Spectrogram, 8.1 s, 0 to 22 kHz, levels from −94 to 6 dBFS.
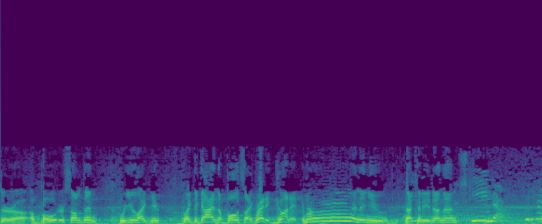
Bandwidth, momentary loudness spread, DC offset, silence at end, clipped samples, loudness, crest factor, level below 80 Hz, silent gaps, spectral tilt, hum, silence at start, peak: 6.8 kHz; 6 LU; under 0.1%; 0 s; under 0.1%; -16 LUFS; 16 dB; -34 dBFS; none; -9 dB/octave; none; 0 s; 0 dBFS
